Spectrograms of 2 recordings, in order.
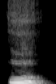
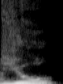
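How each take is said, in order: First: It is said with its Sindhi sound. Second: It is said like the English letter name. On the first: The speaker calls it right. "it is U" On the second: The speaker calls it wrong. "U is not U"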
